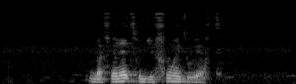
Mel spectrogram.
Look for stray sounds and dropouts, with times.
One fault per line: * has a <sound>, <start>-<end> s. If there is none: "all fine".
all fine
